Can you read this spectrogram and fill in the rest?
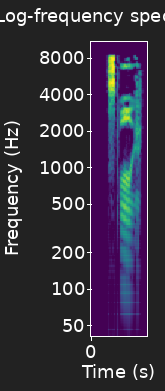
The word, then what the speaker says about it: спор: Спор. Pronounced спор, like Spore, with the emphasis on the first syllable, means dispute or argument.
